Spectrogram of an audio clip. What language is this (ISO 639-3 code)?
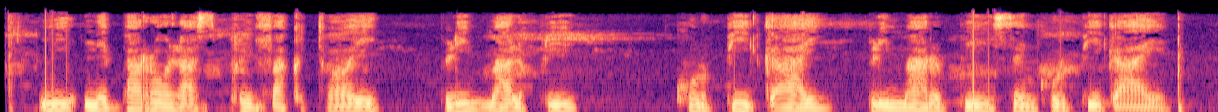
epo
